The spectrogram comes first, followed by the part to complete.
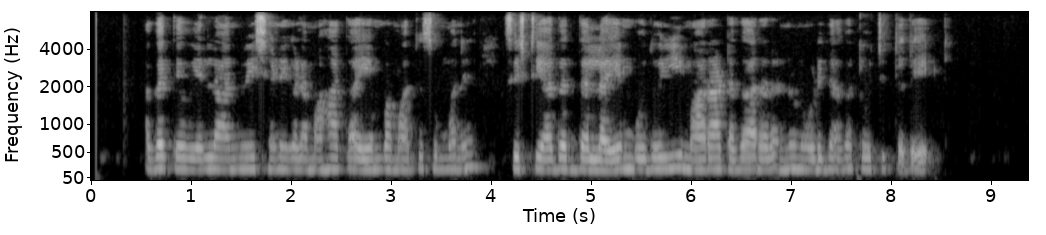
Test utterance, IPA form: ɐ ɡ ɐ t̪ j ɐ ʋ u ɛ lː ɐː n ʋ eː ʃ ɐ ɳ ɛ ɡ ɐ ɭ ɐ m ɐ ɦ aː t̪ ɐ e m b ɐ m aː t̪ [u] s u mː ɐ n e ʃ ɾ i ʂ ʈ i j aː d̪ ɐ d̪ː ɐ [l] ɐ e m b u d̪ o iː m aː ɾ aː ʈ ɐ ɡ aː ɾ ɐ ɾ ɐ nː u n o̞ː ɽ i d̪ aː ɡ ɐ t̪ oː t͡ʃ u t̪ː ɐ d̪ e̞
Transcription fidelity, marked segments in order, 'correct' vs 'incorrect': correct, incorrect

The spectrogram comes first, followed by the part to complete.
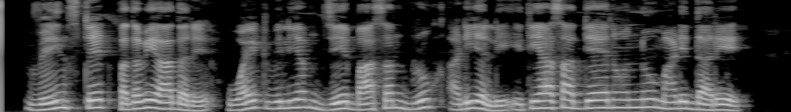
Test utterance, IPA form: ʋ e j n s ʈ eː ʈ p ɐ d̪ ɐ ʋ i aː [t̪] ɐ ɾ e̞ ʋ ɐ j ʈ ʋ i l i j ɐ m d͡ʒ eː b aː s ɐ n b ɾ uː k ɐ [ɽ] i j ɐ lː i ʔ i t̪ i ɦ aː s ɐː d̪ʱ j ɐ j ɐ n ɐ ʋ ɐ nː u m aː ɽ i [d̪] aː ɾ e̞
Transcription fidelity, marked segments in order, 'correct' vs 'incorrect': incorrect, correct, incorrect

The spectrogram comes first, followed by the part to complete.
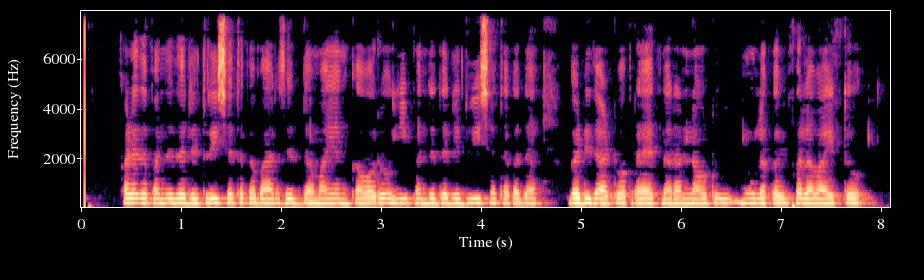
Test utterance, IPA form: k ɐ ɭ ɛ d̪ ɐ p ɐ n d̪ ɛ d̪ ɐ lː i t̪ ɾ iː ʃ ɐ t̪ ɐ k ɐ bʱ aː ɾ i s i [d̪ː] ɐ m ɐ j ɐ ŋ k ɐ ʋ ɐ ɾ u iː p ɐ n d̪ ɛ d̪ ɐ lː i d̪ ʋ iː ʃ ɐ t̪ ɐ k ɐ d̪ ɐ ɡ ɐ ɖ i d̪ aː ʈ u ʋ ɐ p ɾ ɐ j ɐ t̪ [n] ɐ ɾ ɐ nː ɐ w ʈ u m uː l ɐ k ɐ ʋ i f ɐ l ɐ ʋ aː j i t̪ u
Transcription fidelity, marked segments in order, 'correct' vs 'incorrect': correct, correct

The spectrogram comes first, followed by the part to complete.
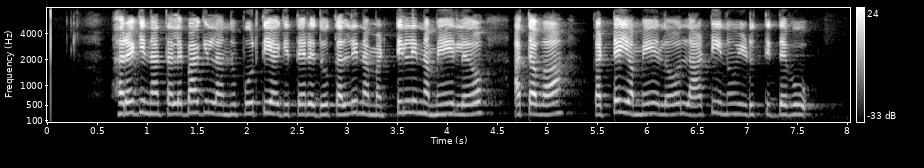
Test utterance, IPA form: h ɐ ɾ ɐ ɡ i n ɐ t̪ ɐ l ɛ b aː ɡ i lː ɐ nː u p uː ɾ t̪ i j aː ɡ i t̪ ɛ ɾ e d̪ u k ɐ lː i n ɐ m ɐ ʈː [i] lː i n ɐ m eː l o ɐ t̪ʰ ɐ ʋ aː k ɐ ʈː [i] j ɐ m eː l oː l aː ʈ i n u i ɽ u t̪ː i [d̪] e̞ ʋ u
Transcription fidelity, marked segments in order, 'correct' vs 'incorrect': correct, incorrect, incorrect

